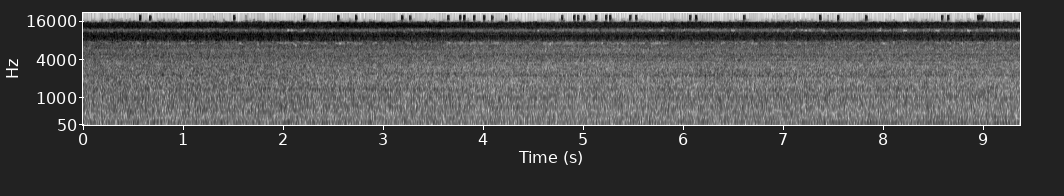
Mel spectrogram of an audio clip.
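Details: 1996 Ford Ranger petrol engine idling at first start after a vacuum leak was plugged: steady, even low rumble with no hiss, stumble or miss; runs good.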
